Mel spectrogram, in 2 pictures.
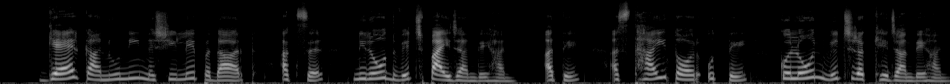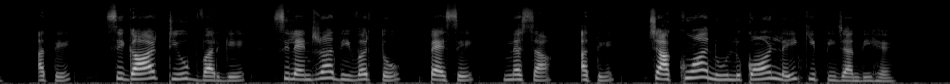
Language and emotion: Punjabi, neutral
